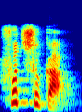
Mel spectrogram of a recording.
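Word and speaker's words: ふつか: Nah, cara pengucapannya seperti ini ya, minasang. Tanggal 1 dibaca dengan suitachi. Tanggal 2, futsuka.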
